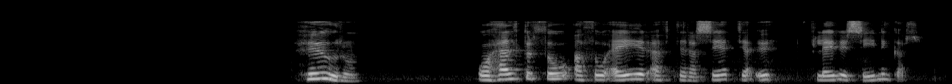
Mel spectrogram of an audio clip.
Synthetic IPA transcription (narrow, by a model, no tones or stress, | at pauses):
hʏːɣɾ̥hun | ɔɣɦɛlt̪ʏɾ̥θuaðθuʔeːjɪɾɛ̰ft̪ɪɾaðsɛːt̪ja̰ʔʏhpnfleːjɾɪ̥siːniŋka̰ɾ̥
